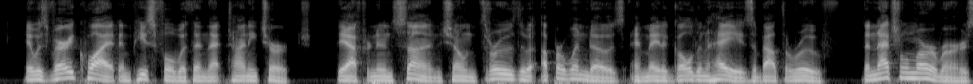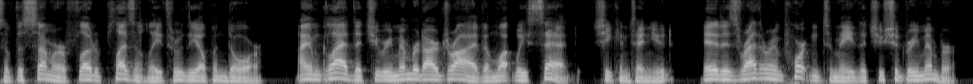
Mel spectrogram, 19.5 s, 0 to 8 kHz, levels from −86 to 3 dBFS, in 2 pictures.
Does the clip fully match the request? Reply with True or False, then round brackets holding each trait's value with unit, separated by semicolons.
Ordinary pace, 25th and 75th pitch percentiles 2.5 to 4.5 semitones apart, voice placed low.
False (190 wpm; 5.0 semitones; 95 Hz)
